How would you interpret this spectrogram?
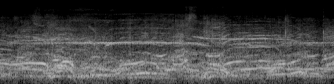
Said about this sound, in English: Supporters of Odinga poured into the streets, cheering and waiting for another chance to elect their candidate.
